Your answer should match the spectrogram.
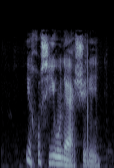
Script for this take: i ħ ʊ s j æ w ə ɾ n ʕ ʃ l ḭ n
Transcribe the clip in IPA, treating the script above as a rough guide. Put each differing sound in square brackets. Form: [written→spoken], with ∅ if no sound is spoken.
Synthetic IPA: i [ħ→χ] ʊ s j [æ→i] w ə [ɾ→∅] n ʕ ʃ [l→ɾ] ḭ n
